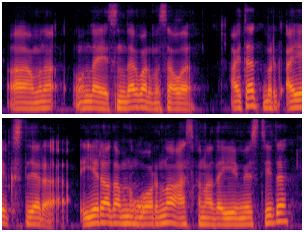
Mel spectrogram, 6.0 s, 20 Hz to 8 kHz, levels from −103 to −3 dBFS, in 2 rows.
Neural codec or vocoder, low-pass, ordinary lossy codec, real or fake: codec, 16 kHz, 4.8 kbps, FACodec; none; none; fake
